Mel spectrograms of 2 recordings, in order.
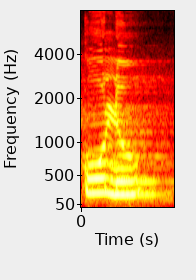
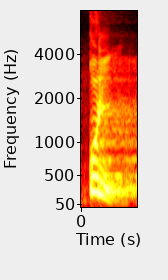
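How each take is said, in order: First: The word ends with an added u vowel. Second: The word ends on the l with no vowel. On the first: The speaker calls it wrong. "tidak dibaca kulu" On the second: The speaker calls it right. "bunyi lamnya mati menjadi kul"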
